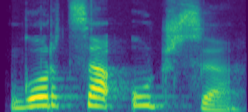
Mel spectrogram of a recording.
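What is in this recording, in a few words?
"гортса уджсӧ", Komi, female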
